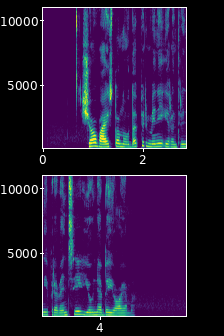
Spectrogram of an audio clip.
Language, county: Lithuanian, Šiauliai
